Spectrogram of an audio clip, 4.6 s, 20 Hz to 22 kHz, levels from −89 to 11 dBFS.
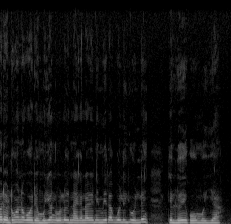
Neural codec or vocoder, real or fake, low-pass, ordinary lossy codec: none; real; none; none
